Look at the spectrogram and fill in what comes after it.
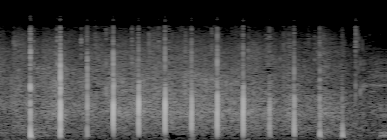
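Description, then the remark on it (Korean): A church audience claps in unison after a prayer, giving glory to God for the new week, about a dozen sharp, evenly spaced claps in a quick steady rhythm that stop abruptly, with no voices over them. “새 한 주간을 주신 우리 하나님께 큰 영광의 박수를 드리겠습니다.”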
